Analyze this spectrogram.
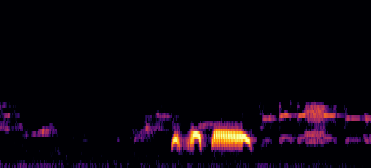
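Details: Early-morning lure coo of a spotted dove in the local 'thổ đồng' style: two short low notes then a longer buzzy coo, with faint higher whistled calls of other birds before and after.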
